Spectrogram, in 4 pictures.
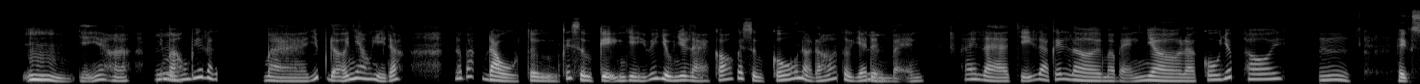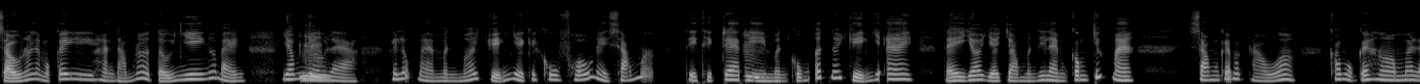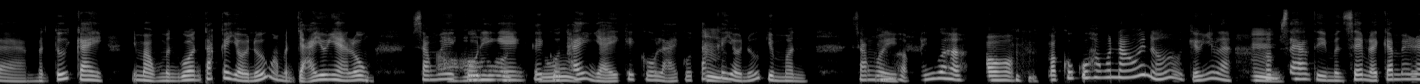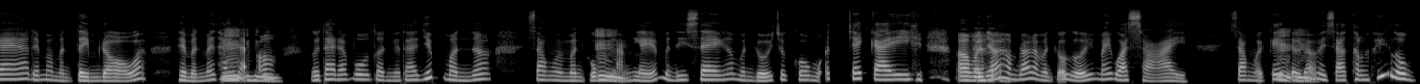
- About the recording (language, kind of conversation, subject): Vietnamese, podcast, Bạn có thể chia sẻ một lần bạn và hàng xóm đã cùng giúp đỡ nhau như thế nào không?
- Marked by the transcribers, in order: tapping; other background noise; laugh; chuckle; laugh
